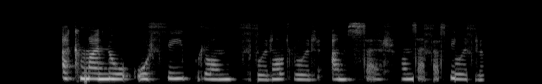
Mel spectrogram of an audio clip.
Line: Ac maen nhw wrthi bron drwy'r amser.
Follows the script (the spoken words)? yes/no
no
